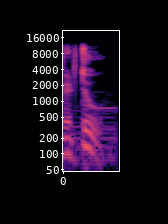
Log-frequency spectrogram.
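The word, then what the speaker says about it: virtù: वितु pronounce विदु उन्होंने एक अलग सेंस में यूज किया।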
